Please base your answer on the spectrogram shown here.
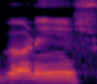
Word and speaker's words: गणेश: देखे यह है कि सही उच्चारण जो है वह गणेश का यह गणेश लेकिन अक्सर लोग इसको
